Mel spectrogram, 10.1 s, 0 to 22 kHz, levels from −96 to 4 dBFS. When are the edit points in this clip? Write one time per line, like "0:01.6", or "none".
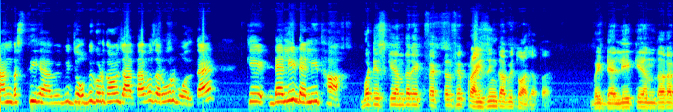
none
